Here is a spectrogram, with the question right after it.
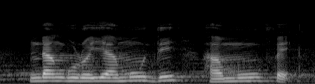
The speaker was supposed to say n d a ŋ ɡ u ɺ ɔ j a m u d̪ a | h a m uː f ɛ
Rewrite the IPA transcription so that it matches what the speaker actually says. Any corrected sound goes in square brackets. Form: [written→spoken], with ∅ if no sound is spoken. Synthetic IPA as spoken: n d a ŋ ɡ u ɺ ɔ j a m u d̪ [a→i] | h a m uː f ɛ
